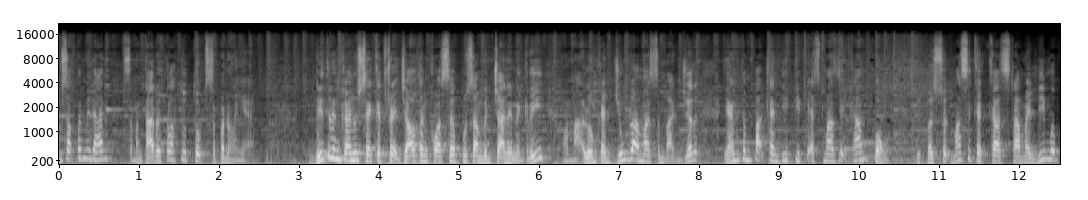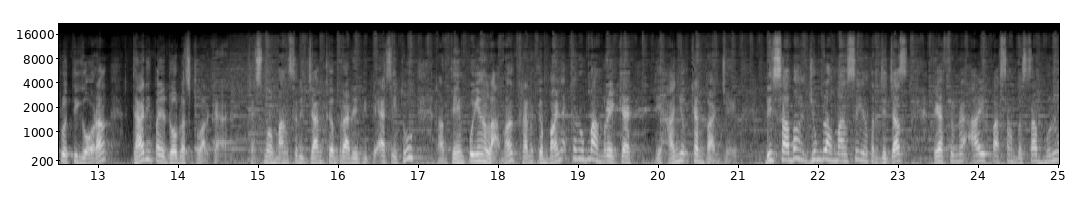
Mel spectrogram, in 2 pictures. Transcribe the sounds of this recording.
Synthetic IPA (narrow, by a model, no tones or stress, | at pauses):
pusat̪̚pərmindaɦansəmənt̪aɾət̪əlaht̪ut̪ʊp̚səpənʊhɲã̰ | dit̪əɾəŋkanusɛkət̪ɾɛt̪̚d͡ʒawat̪ankuwasapusanbəɲt͡ʃanənəɡəɾimə̃ma̰ʔlumkand͡ʒumlahmãsabaɲd͡ʒɪrjaŋdit̪əmpat̪̚kandipipiɛsmad͡ʒɪt̪̚kampʊŋ | dipəsʊt̪̚mãsəhkəkalsəɾamãjlimãpulʊht̪iɡaoɾaŋdaɾipadaduablaskəlua̰rɡa̰ | kasəmuamaŋsədid͡ʒaŋkabəɾadadipipiɛsit̪ud̥a̰lamt̪ɛmpɔjaŋla̰mãkəɾanakəbaɲãʔkanrumahməɾeka | dihaɲʊt̪̚kanbaɲd͡ʒɪ̰r | disabahd͡ʒumlahmaŋsəjaŋt̪ərd͡ʒəd͡ʒas | dəŋat̪ɾunaʔaɪpasaŋbəsarmunu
